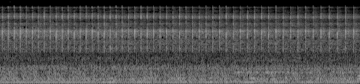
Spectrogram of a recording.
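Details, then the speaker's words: Biotronix pneumatic radial shockwave therapy device (shockwave plus ultrasound combination) fired at maximum intensity onto the operator's hand, then frequency decreased; fast, steady hammering taps with a hissing edge, several per second. "I'm getting the maximum intensity and I'm also getting shock on my hand. Now I'm decreasing the frequency."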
